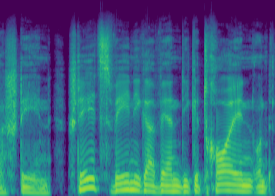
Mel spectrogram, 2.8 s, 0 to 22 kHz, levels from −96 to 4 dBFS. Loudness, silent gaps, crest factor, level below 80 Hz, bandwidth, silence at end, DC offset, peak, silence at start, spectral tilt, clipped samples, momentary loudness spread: -15 LUFS; none; 14 dB; -38 dBFS; 13 kHz; 0.05 s; under 0.1%; -2 dBFS; 0 s; -5 dB/octave; under 0.1%; 6 LU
